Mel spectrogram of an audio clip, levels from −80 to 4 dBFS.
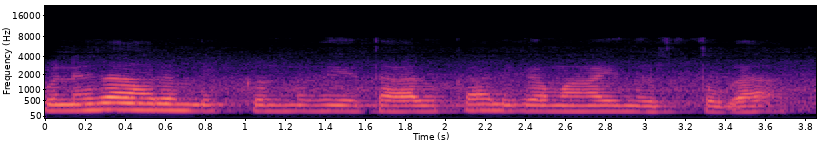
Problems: constant background noise, low volume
